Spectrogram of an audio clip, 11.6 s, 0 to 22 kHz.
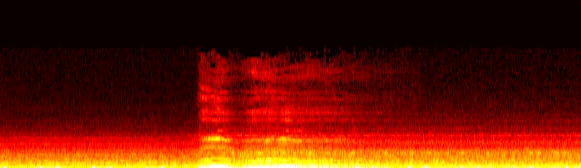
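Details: Heartbeat sound effect within an epic music mix, not from a patient: regular double-thump at about 57 beats a minute under loud sustained orchestral music; heartbeat.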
